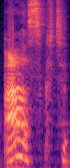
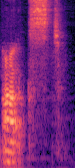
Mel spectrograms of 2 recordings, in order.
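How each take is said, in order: First: The consonants are said in the order s then k. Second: The consonants are said in the order k then s. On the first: The speaker calls it right. "For example" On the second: The speaker calls it wrong. "people just say axed"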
